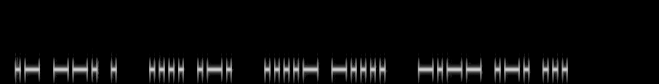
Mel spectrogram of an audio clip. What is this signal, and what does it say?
Morse code, heard as a keyed tone, about 25 wpm, 700 Hz. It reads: AGE HR 46 YRS
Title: Practice QSO - Exchange 3 - More Info - 25wpm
